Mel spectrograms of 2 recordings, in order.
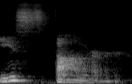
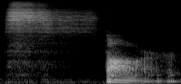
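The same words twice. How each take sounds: First: A vowel sound comes before the s. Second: The word begins directly with the s. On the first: The speaker calls it wrong. "Como a gente costuma falar?" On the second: The speaker calls it right. "é como se você estivesse começando com um S"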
